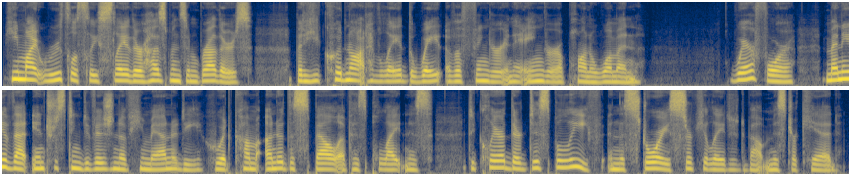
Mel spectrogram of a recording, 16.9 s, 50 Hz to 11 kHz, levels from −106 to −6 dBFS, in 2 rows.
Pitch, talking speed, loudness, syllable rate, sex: 190 Hz, 180 wpm, -19 LUFS, 5.7 syllables/s, female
